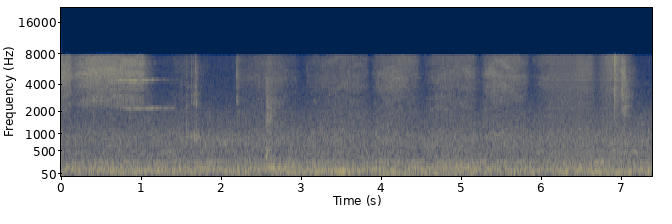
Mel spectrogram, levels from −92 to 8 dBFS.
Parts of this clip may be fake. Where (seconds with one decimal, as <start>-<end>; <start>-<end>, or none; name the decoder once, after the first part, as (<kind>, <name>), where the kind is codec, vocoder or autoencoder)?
6.1-7.0 (autoencoder, DAC-VAE)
